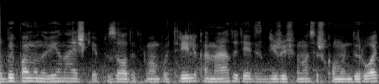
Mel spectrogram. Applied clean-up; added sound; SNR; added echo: none; Drum; 16 dB; none.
